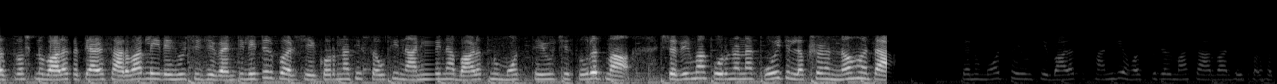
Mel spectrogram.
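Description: At 0.70 to 0.75 s, 5.73 to 5.76 s and 7.82 to 7.86 s there are short concealed packet losses. About 40 ms, 20 ms and 20 ms of audio never arrived, and the receiver covered each hole by extending the preceding sound before blending back in. Each is heard as a brief smear or wobble rather than a gap. Unlike a burst, these are too short to fade, and only a few hundredths of a second of sound goes missing each time.

From 4.25 to 4.37 s a burst of packet loss takes out about 100 ms in one run. The receiver continues the last sound for nearly that whole span and lets it die away, so it becomes a held buzz or fading hiss. The audio then resumes further along, with the material in between gone. That audible decay and the skip are what set it apart from the brief smears elsewhere.

From 8.86 s to the end the level falls by about 35 dB, leaving only a faint remnant instead of silence. The likely cause is one channel inverted. 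With one channel's polarity reversed, everything shared by both channels cancels when they are summed to mono, and only their small difference survives. A dropout would leave nothing at all, while this keeps a faint residue. Throughout the clip the call path passes nothing above 4 kHz, which fits G.711 mu-law at 64 kbps.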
